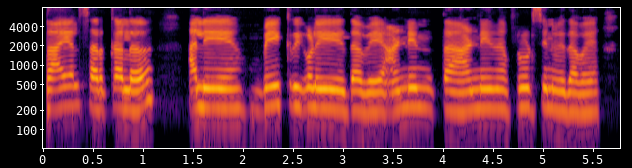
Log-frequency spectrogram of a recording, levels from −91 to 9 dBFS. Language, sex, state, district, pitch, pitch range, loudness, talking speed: Kannada, female, Karnataka, Bellary, 215 Hz, 200-225 Hz, -15 LUFS, 115 wpm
